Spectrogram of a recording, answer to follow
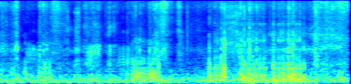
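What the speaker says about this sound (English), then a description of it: "I think you can just kind of peel this leather off the back of it here" Leather peeled away from the back of a Toyota Sienna armrest gives a close, steady run of tearing and crinkling rasps that grow louder toward the end, with no talking.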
